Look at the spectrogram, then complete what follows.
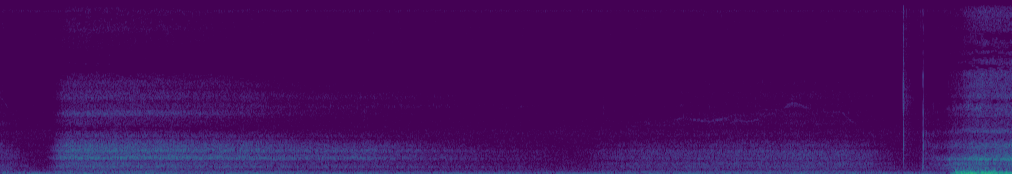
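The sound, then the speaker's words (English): A person breathes slowly: a long, soft, airy breath lasting several seconds, then a quieter stretch, and finally a sudden louder rush of breath. No one speaks. “Just listen to me breathe.”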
